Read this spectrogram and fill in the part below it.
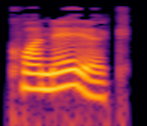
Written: cuanaic

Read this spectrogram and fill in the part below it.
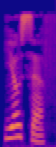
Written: ioseff

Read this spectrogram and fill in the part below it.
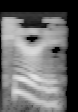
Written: kiri

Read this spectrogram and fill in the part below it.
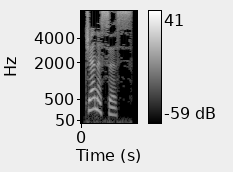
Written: genisis

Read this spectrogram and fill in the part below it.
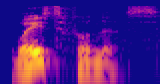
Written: wastefulness

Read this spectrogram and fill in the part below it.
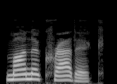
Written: monocratic

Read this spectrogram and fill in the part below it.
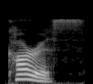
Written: carys

